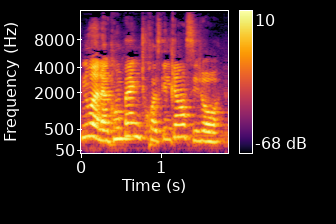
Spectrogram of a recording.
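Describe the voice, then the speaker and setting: A woman's voice: high voice, fairly quick, sharp tone. A young French woman talking to camera in a chatty, playful vlog, acting out little dialogues as she goes. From France. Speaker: YouTube vlogger. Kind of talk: casual comic monologue to camera.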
